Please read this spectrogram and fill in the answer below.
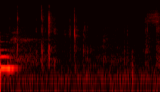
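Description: Faint handling sounds of a cut-out mitten and bear figure being pushed together: a few light clicks and rustles spread over about a second and a half.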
